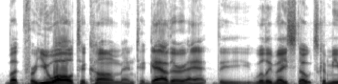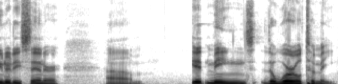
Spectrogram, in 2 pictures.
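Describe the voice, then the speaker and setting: A man speaks fairly slowly in a fairly low, monotone, flat voice. The sound is dry and close, with no echo. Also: very clean recording, silent background. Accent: Southern US. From US South, Micanopy, north Florida. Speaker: pastor. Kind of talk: public speech at ceremony. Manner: hesitant fillers.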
